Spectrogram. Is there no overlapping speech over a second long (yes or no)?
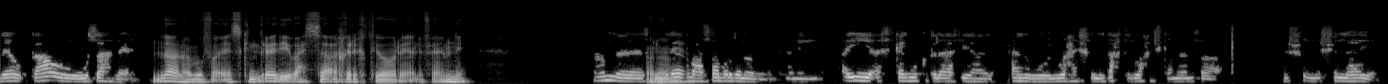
yes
